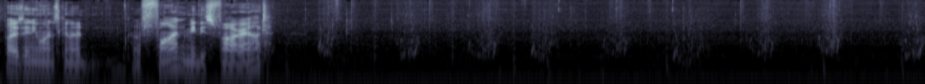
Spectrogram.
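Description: Water splashes softly as something swims through it.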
